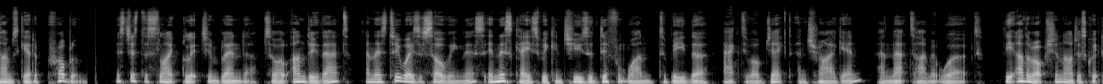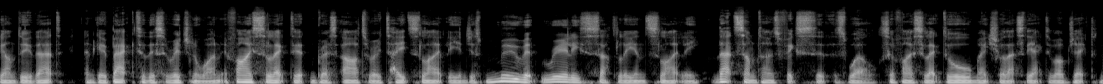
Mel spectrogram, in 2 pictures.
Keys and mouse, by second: 2.4 ctrl+z, 3.0-3.5 middle drag, 8.8-10.0 middle drag, 10.8 ctrl+z, 11.9-12.2 shift+drag, 13.3 r, 13.6 r, 14.7 g, 16.7-17.7 middle drag, 18.0-18.3 drag, 21.9 drag.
